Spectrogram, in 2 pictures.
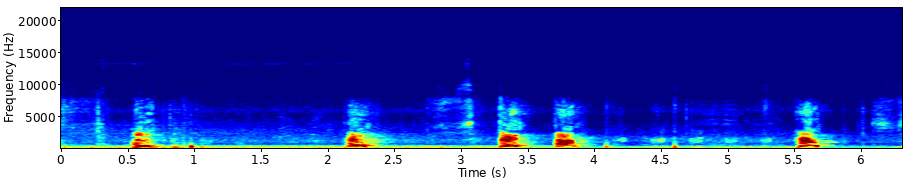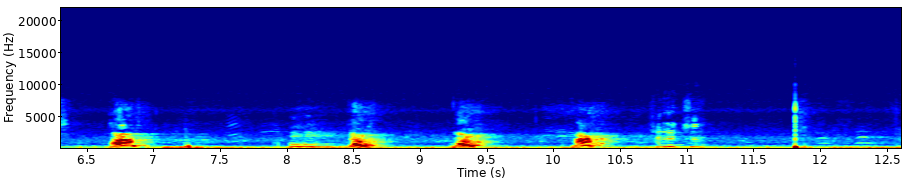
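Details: A 10-month-old Dobermann barks in single loud woofs spaced about one to two seconds apart, with some low background hum.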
